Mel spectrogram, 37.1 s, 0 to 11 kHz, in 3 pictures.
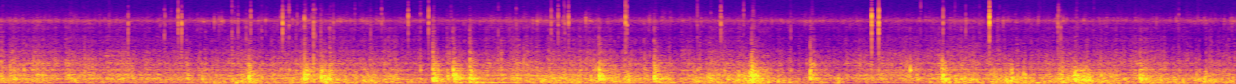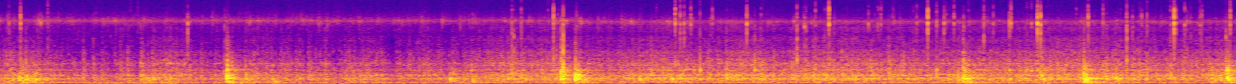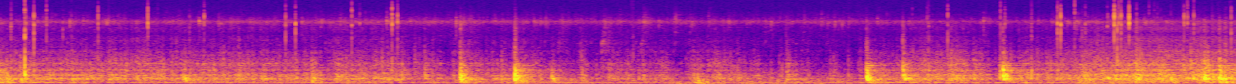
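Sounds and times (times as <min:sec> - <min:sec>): heavy rain on a hard surface: 0:00.0 - 0:37.0.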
